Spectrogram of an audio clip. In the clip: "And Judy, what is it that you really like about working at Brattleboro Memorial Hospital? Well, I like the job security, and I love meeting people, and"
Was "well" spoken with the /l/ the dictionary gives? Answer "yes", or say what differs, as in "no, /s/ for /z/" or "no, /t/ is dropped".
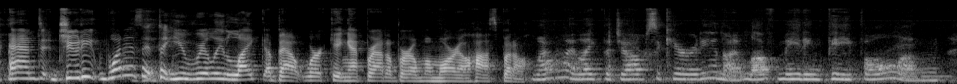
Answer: yes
